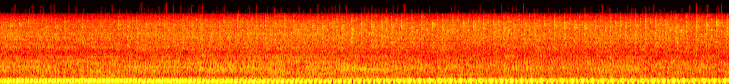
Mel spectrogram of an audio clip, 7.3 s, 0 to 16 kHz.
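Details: Tiger-1's engine started after rebuild: steady low thumping idle at an even beat, settling after start, no misses or metallic knock; normal idle.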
